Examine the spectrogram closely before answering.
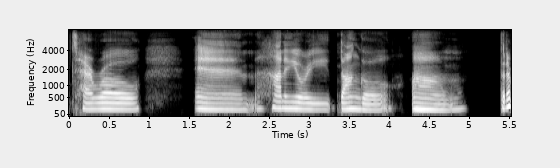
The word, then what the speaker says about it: Hana Yori Dango: this episode was gonna be called Tarot and hanayori Dango um did I pronounce that right yeah that's right um um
